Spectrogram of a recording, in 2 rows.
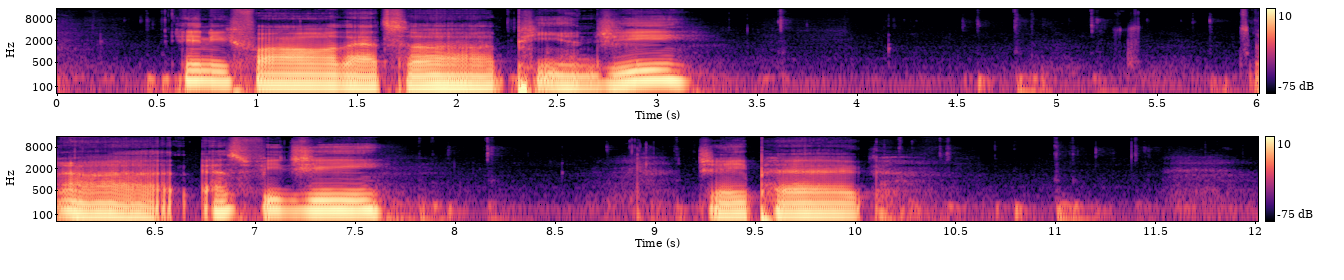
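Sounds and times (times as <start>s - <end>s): keyboard typing: 4.5s - 6.1s, 7.7s - 9.2s, 10.1s - 11.6s.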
